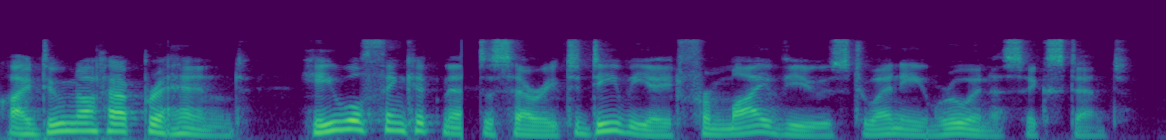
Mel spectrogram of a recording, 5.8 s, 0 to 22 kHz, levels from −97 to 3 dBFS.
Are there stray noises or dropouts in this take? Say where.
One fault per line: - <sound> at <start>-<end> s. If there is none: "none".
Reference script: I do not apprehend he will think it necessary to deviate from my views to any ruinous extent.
- dropout at 2.3-2.4 s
